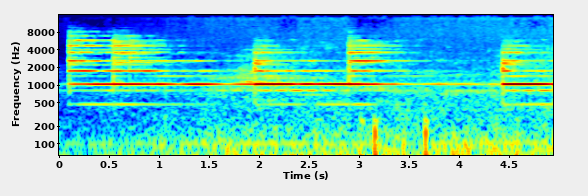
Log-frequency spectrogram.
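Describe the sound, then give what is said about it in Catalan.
A monastery church bell in Banyoles, weighing about 80 kilos and newly restored, rings out four resonant strikes at uneven intervals, each bright metallic tone humming on and decaying before the next. “Feia un mes i mig que no se sentia aquest so, i és que la campana, que pesa uns 80 quilos, es va despenjar perquè calia restaurar-la.”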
